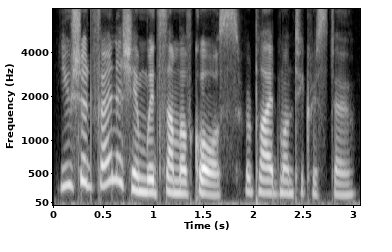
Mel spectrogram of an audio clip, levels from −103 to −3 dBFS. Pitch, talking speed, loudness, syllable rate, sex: 225 Hz, 215 wpm, -18 LUFS, 5.5 syllables/s, female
